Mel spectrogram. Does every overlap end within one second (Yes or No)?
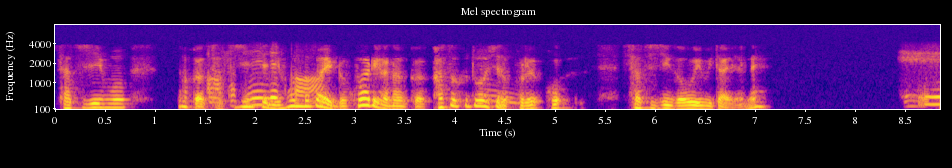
No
